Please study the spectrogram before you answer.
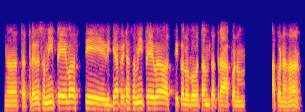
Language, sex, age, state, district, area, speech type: Sanskrit, male, 45-60, Karnataka, Uttara Kannada, urban, conversation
